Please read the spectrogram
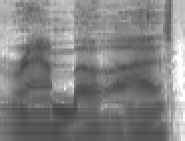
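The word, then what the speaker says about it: Rimbaud Eyes: That was Dum Dum Girls with Rimbo Eyes. You could possibly pronounce it Rambo Eyes, but I think that would make things confusing if you consider the 80s aesthetic especially.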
